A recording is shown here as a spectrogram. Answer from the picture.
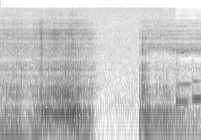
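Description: A sleeping boxer dog making low, rumbling vocal noises in two spells, with a short silence about a second in.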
